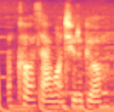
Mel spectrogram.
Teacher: the trans-atlantic accent is non-rhodic meaning that r's are not pronounced when they're before consonants or at the end of words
